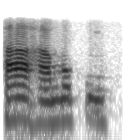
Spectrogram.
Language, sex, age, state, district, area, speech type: Sindhi, female, 45-60, Maharashtra, Mumbai Suburban, urban, conversation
